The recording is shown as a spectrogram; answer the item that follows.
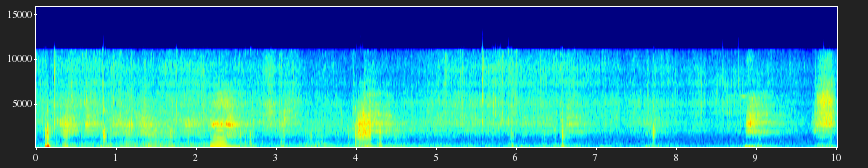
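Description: Mountain bike rolling along a dry, leaf-covered dirt singletrack: tyres crackling over leaves and dirt, with scattered knocks and rattles from the bike over bumps and roots.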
